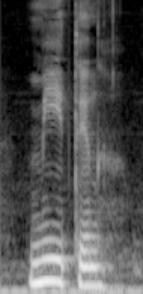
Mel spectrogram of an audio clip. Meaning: rally, mass-meeting (a demonstration; an event where people gather together to protest against a given cause or express solidarity)
- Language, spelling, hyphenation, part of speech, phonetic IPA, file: Ukrainian, мітинг, мі‧тинг, noun, [ˈmʲitenɦ], Uk-мітинг.ogg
